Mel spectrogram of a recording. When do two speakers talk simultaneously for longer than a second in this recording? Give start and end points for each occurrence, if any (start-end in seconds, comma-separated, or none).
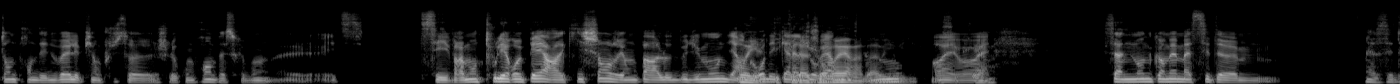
7.3-9.9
